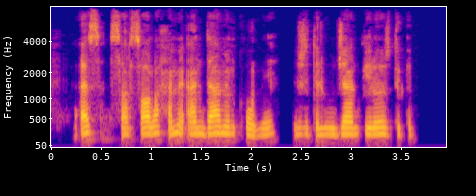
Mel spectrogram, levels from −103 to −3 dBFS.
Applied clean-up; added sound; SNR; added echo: none; none; none; none.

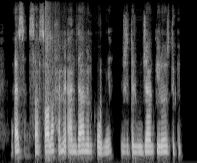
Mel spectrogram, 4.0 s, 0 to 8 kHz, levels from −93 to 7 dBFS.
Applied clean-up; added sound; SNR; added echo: neural separator model SepFormer DNS4.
